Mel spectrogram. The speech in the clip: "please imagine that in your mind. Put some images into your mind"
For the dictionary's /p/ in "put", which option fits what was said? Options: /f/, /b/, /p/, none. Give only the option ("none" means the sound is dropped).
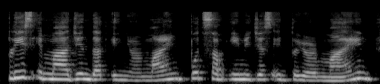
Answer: /p/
